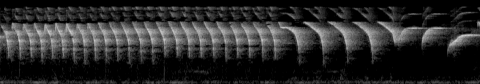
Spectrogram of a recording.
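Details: Canary in full song, played to coax silent and young birds into singing; a fast rolling trill that slows into a series of loud sweeping downslurred whistles, then shorter sharp notes.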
